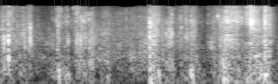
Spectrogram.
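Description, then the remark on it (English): A gift package containing a Subway gift card being opened, with steady loud crinkling and crumpling of paper, brief tearing rips and crisp rustles over about three seconds, no talking. “So, why don't you open this next one? It's got your name on it.”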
